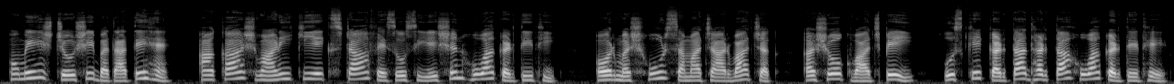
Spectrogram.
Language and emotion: Hindi, neutral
